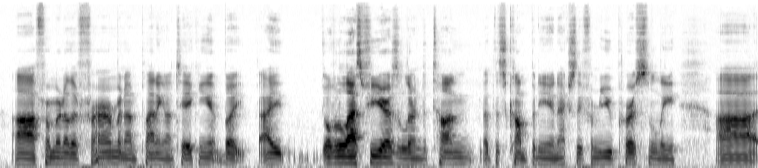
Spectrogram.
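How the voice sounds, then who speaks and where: Man playing a polite low-voiced employee. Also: fairly bright tone, lightly acted. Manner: courteous, diplomatic, composed. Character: polite, firm male employee resigning from his job. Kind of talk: workplace role-play.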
